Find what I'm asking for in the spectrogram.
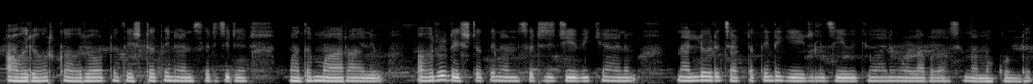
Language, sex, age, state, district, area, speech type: Malayalam, female, 18-30, Kerala, Palakkad, rural, spontaneous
